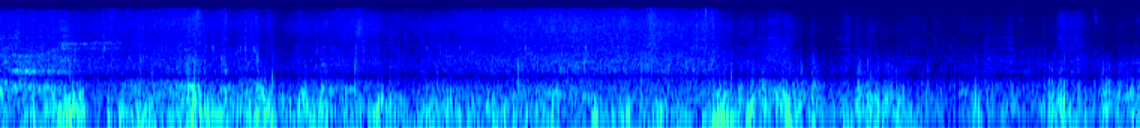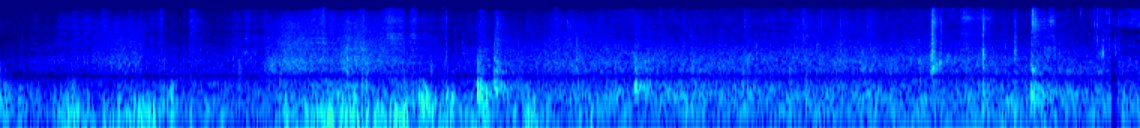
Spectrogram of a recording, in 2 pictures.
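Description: Wind buffeting the camera microphone outdoors: a low, uneven, gusting rumble.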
